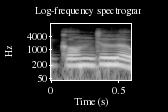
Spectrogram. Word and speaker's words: gondola: the fraternity as a gondola with the second syllable emphasized and pronounced long but to return I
